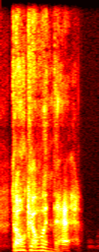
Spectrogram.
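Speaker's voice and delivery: very high, shrill, loud scream. Voicing a priest as the others gather around his door: screaming. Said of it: "he screams".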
